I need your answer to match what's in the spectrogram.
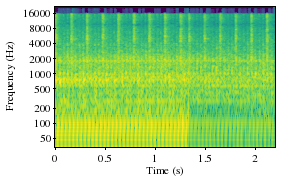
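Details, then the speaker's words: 2015 Mercedes CLA 220d diesel at idle: sharp regular puffing ticks, about six a second, come from the back of the engine over the idle. A leaking injector, confirmed visually. "oh man but the there is definitely a sort of a puffing noise coming from the engine somewhere at the back oh you can definitely hear it look that's definitely a puffy ooo look at that I think it's an injector I might be wrong I looks like one of the injectors is leaking in quite badly"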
